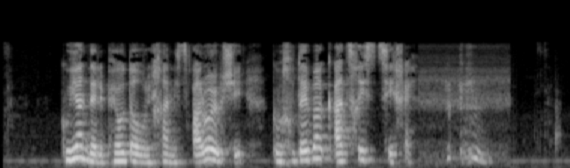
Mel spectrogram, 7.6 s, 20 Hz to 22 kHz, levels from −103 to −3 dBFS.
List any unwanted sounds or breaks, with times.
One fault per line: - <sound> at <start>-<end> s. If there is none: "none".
- throat clearing at 5.9-6.6 s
